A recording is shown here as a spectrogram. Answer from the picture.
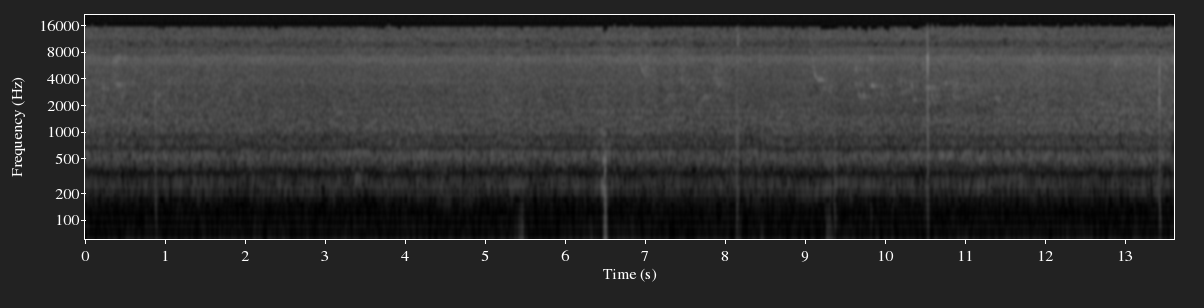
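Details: Large domestic honey bee colony in Kashmir giving a continuous, steady hum, layered low drone without pause, broken by a few sharp clicks or taps scattered through.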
